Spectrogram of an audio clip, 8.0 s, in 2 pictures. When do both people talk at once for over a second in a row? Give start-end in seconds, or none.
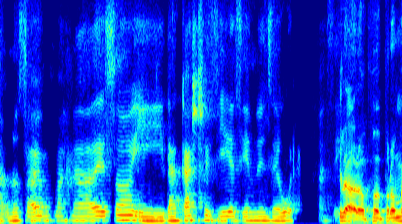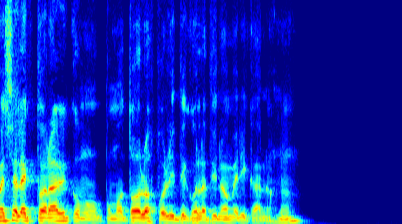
none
